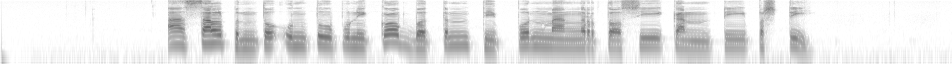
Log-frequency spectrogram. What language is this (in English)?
Javanese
